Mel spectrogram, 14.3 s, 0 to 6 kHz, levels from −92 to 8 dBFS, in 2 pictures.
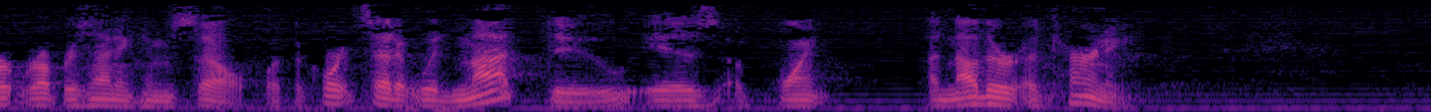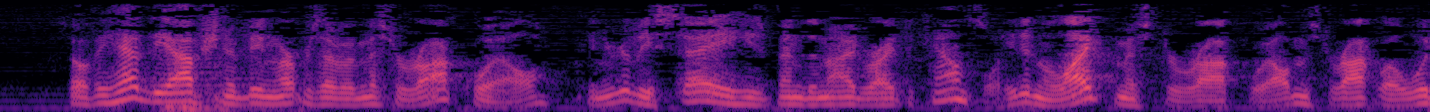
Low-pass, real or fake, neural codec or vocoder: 5.4 kHz; real; none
